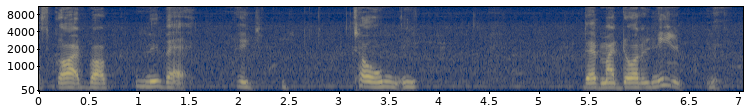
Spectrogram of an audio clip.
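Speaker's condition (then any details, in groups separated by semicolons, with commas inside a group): Spinal neurosarcoidosis; previously ventilated in ICU, then could not feed or groom; some trouble speaking after ICU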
